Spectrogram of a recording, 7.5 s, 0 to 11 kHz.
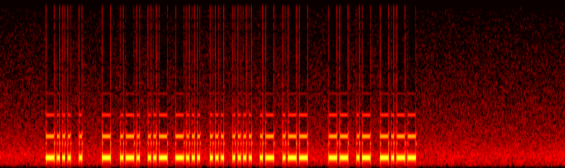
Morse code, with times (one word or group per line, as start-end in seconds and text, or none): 0.6-1.1 BE
1.4-4.1 TRUBSHAW
4.4-5.6 MAY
